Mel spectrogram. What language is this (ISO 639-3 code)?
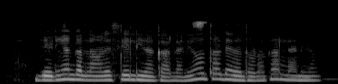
pan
